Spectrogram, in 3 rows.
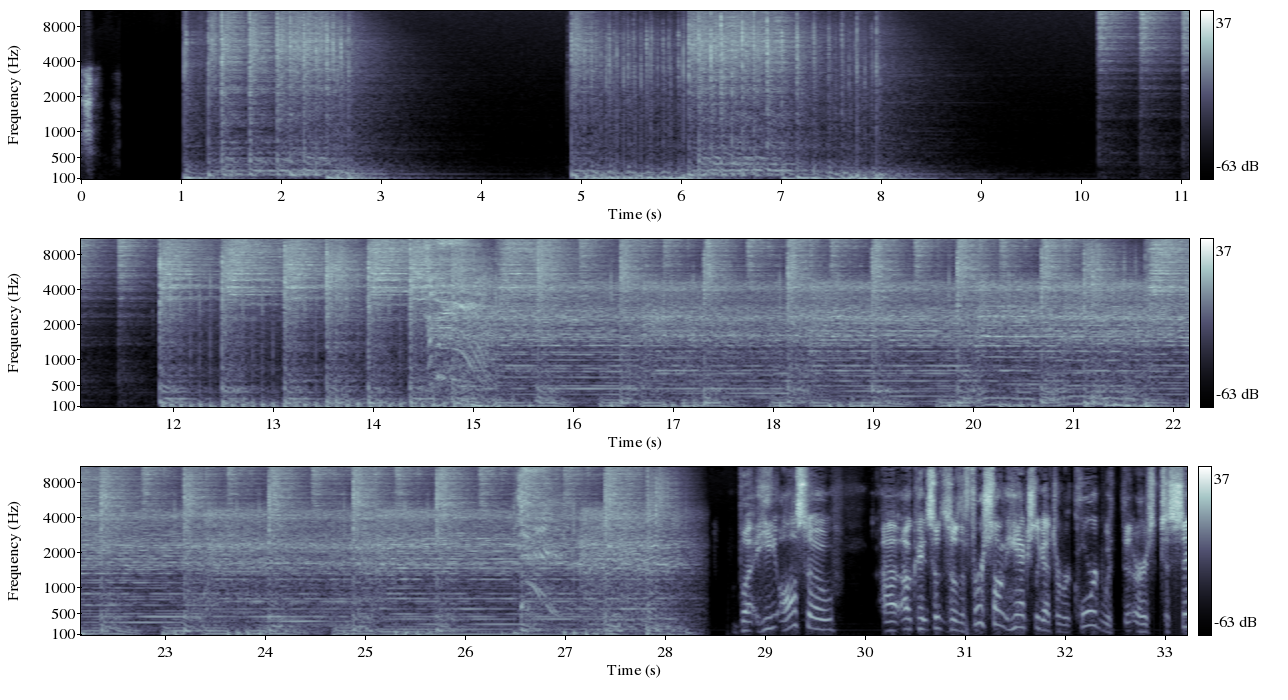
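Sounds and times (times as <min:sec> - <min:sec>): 
punchy rock drums: 0:01.0 - 0:03.4, 0:04.9 - 0:08.6, 0:10.2 - 0:28.4
loud full rock band playing: 0:14.2 - 0:28.4
speech: 0:29.0 - 0:33.2.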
